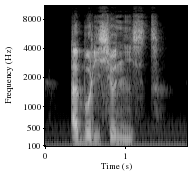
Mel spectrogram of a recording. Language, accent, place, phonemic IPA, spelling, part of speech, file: French, France, Lyon, /a.bɔ.li.sjɔ.nist/, abolitioniste, adjective / noun, LL-Q150 (fra)-abolitioniste.wav
- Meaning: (adjective) alternative form of abolitionniste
